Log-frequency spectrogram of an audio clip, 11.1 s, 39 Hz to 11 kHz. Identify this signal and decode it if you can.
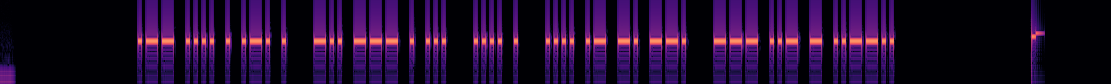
Morse code, heard as a keyed tone, about 30 wpm, 700 Hz. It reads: WHERE DOES HE HANG OUT?
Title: Sentences from Top 1600 Words 30wpm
